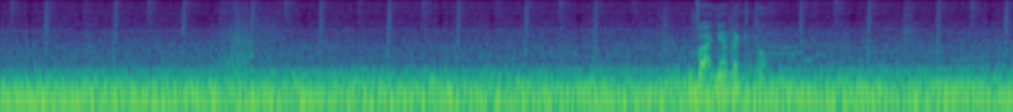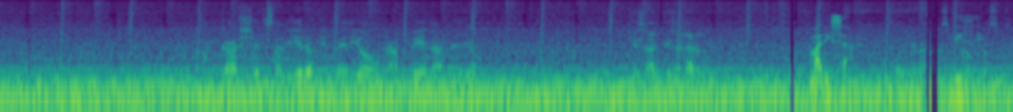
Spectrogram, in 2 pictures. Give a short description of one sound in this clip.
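A truck engine drones steadily while driving.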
